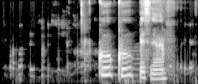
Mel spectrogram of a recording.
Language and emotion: Russian, positive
